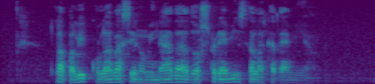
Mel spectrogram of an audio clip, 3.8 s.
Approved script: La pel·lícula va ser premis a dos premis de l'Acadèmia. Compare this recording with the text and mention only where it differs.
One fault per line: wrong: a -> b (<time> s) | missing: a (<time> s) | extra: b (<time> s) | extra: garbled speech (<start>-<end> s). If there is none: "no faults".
wrong: premis -> nominada (1.4 s)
